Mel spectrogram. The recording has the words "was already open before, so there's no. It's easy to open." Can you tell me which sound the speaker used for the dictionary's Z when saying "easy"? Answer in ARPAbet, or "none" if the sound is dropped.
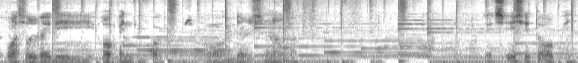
S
